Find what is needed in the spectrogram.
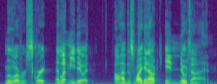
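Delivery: hint of a cocky goat; billy goat's voice. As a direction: brush the little dog aside with a boast. Billy goat speaks in story.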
